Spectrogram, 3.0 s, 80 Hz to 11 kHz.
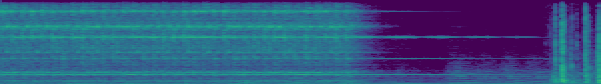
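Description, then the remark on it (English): FBI agent Angelo Lano's telephone rings loudly on June 17th, 1972, a long metallic bell trill that stops, followed by a short pause before the next ring begins with a few quick bursts. “33-year-old FBI agent Angelo Lano was getting his boys ready for their morning baseball practice when his phone rang.”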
